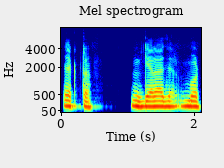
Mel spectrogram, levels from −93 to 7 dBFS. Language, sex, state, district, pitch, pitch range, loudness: Bengali, male, West Bengal, Malda, 150 Hz, 140-155 Hz, -14 LUFS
